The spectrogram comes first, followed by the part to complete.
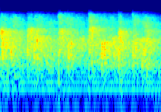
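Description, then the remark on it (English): A church audience claps together, a dense, steady patter of many hands filling the whole moment at a fairly loud, even level, with no voices standing out. “That's worth a clap.”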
